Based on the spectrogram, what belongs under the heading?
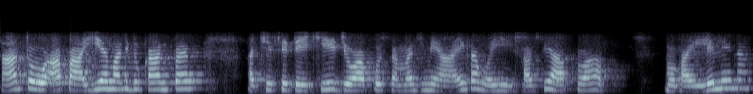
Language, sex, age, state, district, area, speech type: Hindi, female, 45-60, Uttar Pradesh, Ayodhya, rural, conversation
